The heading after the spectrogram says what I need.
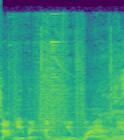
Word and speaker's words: Hugin: Oh, it's Hugen. I pronounced that name incorrectly the whole time. You didn't correct me once. Yes, wow, it's so Hugen. Hugen. This entire time I was just like, oh, Norse it's spelled like Huggins, and so I'm just gonna say Huggins. You know, it's like a cute name.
